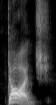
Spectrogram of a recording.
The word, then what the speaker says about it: dodge: Dodge. Okay, D and G are together, so we get rid of dodge.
